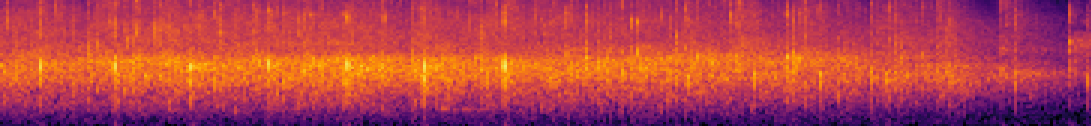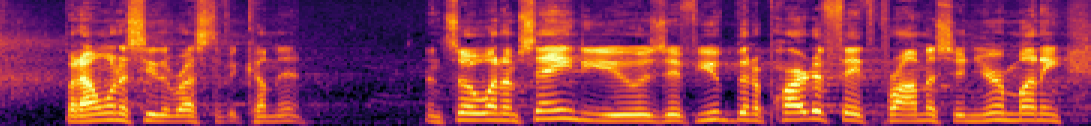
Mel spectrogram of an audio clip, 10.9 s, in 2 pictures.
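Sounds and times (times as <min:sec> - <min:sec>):
audience applause: 0:00.0 - 0:05.3
speech: 0:05.8 - 0:10.9.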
